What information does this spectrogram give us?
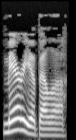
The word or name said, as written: mariabella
